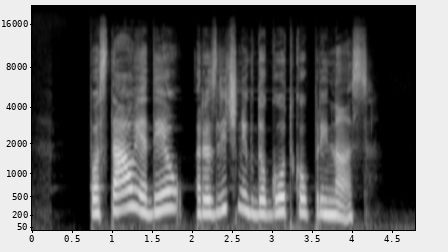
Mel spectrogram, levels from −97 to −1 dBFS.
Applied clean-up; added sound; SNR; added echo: neural mask model DeepFilterNet 3.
